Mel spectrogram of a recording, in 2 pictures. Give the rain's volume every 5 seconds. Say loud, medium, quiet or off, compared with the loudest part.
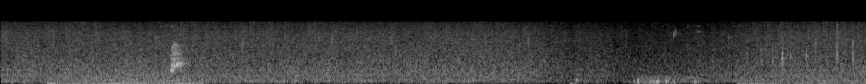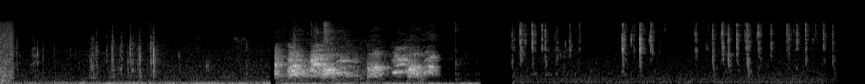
loud, loud, off, off.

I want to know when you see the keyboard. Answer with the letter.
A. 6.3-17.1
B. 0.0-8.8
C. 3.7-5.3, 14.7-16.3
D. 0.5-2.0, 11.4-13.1
A.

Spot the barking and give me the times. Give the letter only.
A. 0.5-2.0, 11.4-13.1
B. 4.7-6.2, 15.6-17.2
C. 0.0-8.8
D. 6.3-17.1
A.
